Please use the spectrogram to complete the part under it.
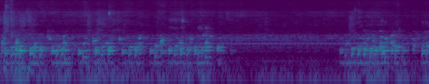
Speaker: so that means you have to pump air into the expansion vessel to get dispersed the water what's trapped inside it so if you hear that noise it's gurgling noise like this listen carefully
